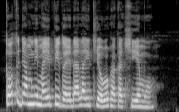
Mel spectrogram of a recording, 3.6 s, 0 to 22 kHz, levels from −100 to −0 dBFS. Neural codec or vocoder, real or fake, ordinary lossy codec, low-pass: none; real; none; none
